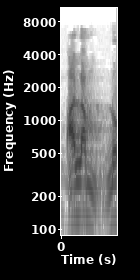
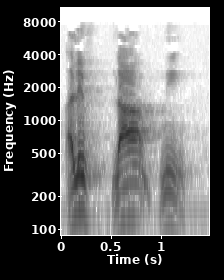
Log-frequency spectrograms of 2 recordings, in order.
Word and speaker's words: Alif Lam Mim: These are pronounced separately, and so they are called, they are the broken into pieces. Not pronounced as Alif Lam Mim Alam, no. Alif Lam Mim. Alif Lam Ra Alar, no. Alif Lam Ra. Now the meanings of these broken alphabets, exact meanings we don't know.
